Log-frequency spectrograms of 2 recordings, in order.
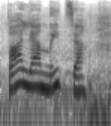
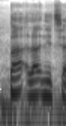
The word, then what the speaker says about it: Palyanytsia: un mot que les Russes n'arrivent pas à prononcer en ukrainien, et ce mot, c'est... Palyanytsia. Et le problème, c'est que moi, j'arrive pas à le prononcer non plus. C'est Palyanytsia.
